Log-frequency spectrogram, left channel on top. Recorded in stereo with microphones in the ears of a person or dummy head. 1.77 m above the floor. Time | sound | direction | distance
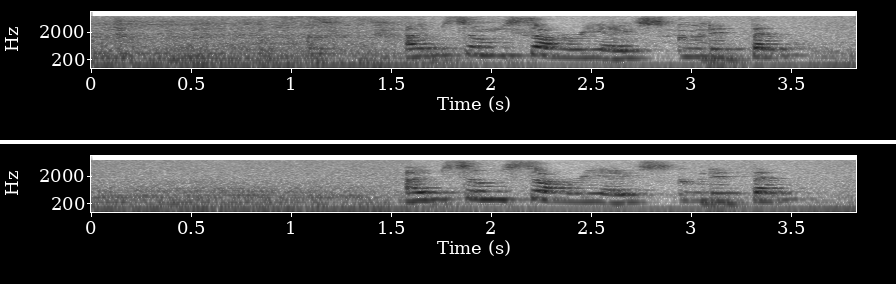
1.6 | a woman speaking | 15° right (ahead or behind) | 1.1 m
